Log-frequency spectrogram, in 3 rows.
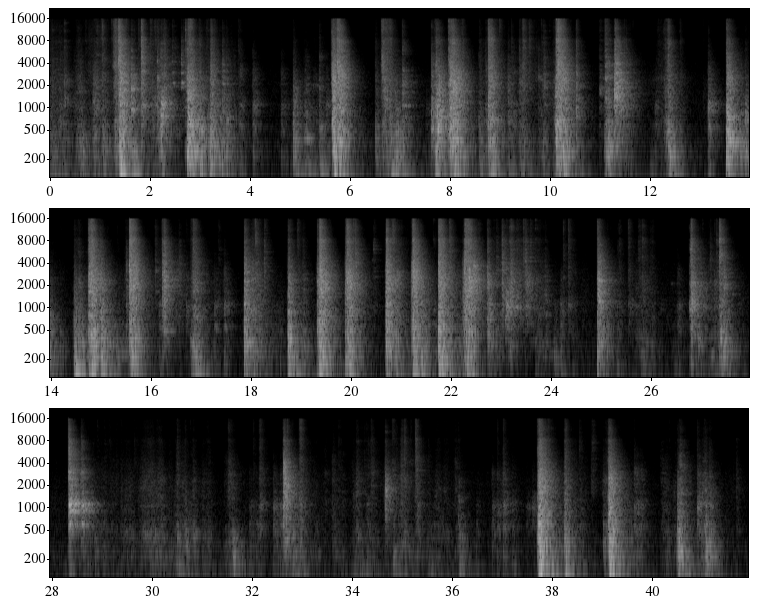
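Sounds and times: banging on wooden boards: 0.1s - 23.6s, 26.6s - 29.2s, 37.2s - 39.8s.

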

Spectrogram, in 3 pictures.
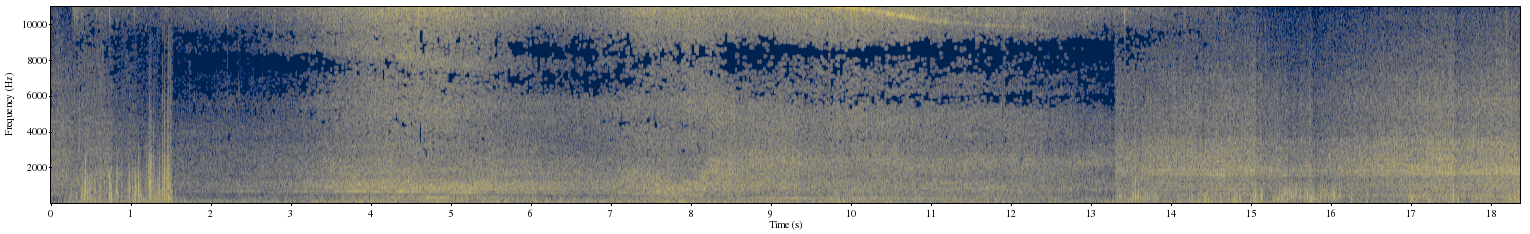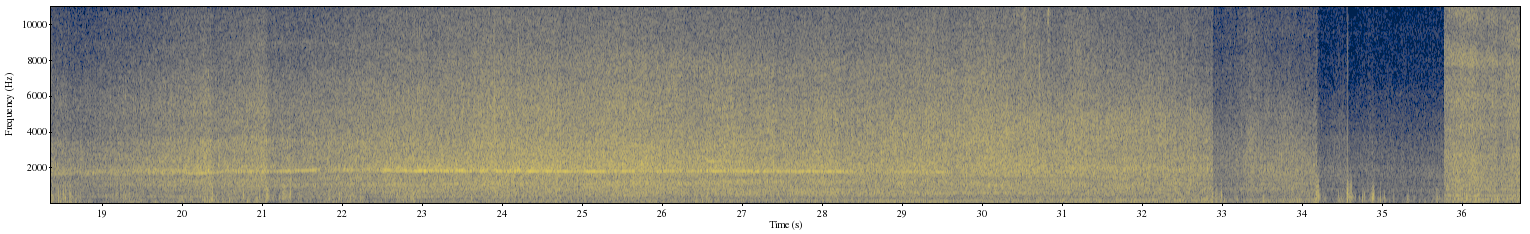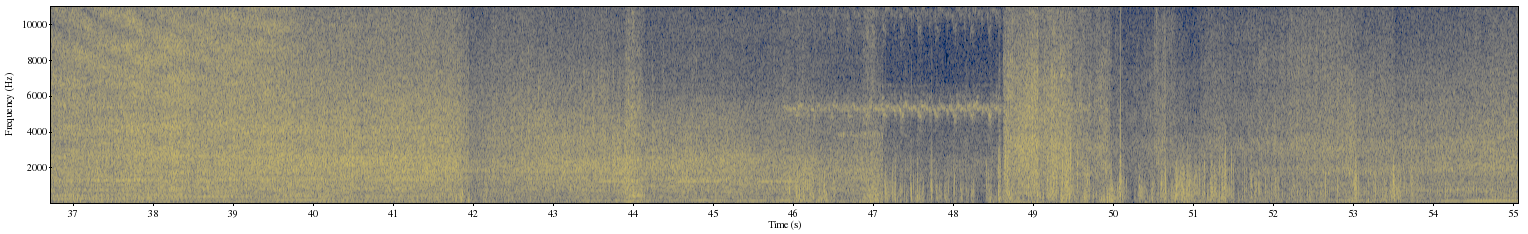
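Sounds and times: steady high whine: 0.0s - 17.1s, 18.0s - 34.8s
diesel trucks driving past: 0.0s - 55.0s
wind buffeting microphone: 0.0s - 55.0s.

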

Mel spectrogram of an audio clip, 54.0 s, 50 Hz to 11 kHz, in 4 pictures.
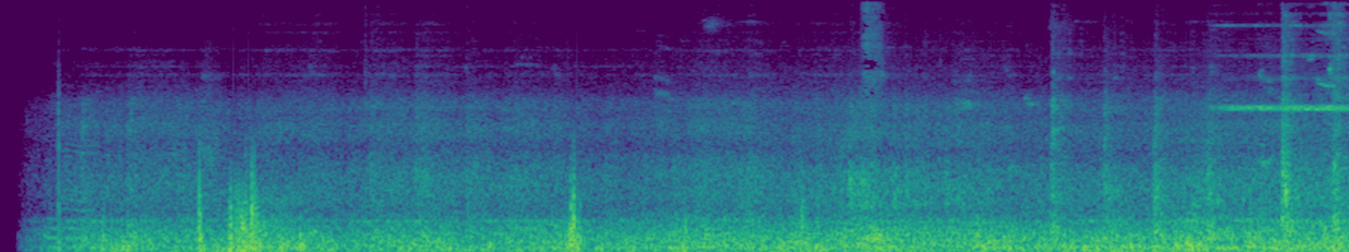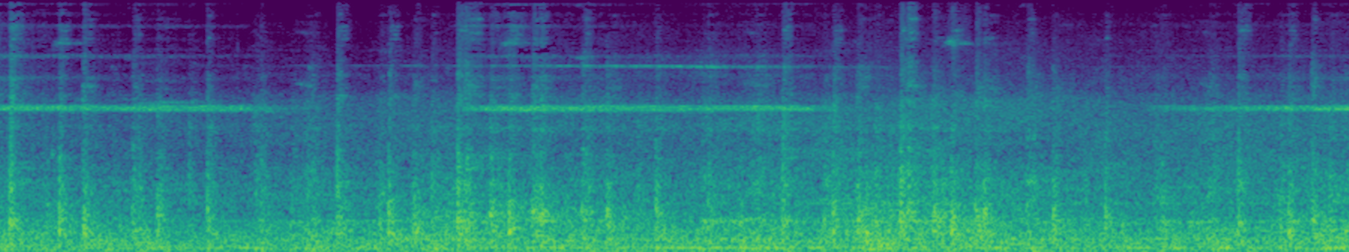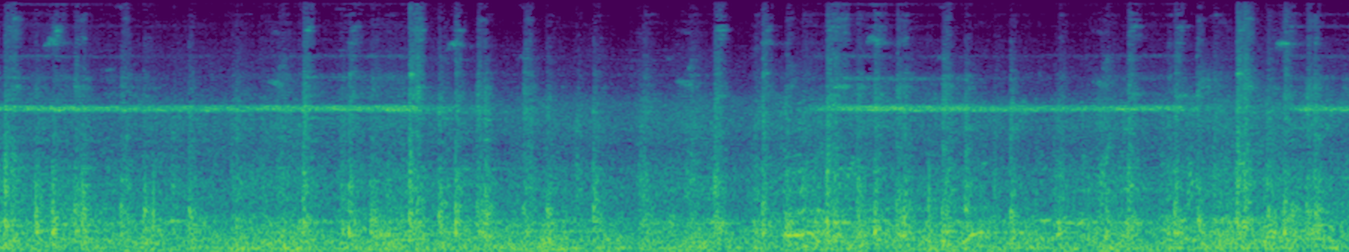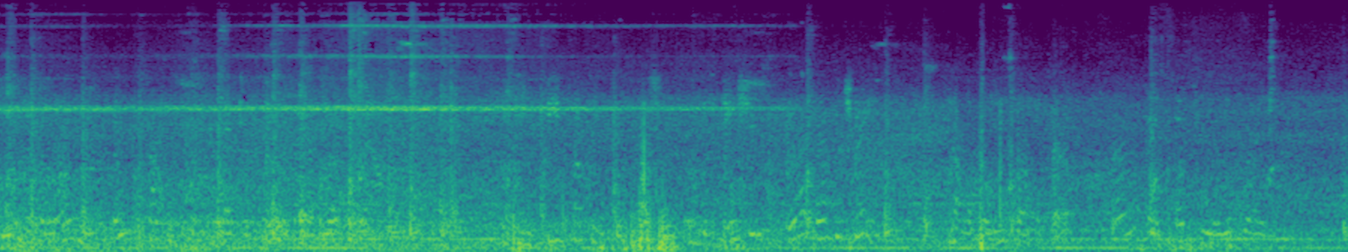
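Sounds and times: train wheels rumbling: 0.2s - 53.9s
train wheels squealing: 12.1s - 16.7s, 17.5s - 22.0s, 22.6s - 23.4s, 25.1s - 31.7s, 35.1s - 48.6s.

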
